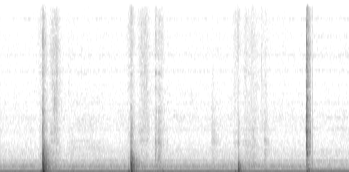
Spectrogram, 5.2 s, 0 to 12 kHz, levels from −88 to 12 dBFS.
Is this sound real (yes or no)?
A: yes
